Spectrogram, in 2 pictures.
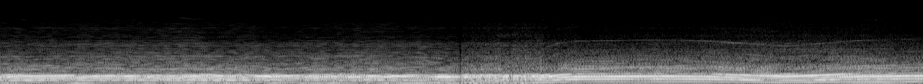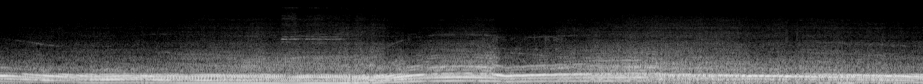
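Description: A motorcycle engine rumbles close by, revving up and down as it rides.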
